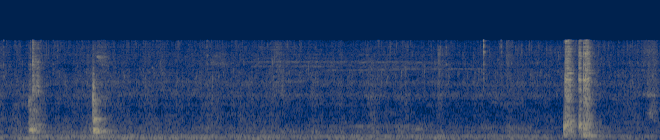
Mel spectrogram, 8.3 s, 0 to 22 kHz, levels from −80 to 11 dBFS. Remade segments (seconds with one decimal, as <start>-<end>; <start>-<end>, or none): 1.3-2.4; 3.2-4.0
